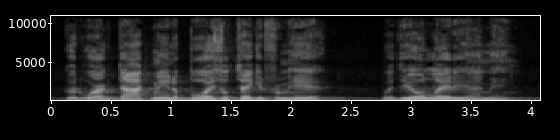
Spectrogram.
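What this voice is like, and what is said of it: Scarface cartoon gangster voice. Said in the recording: “he's basically doing the Scarface voice.”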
